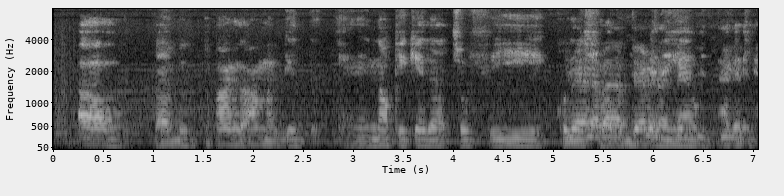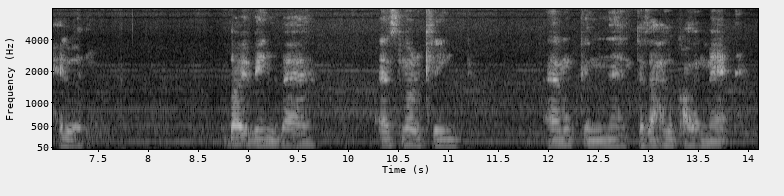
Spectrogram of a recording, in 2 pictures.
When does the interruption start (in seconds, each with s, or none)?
5.1 s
